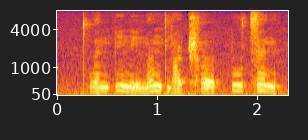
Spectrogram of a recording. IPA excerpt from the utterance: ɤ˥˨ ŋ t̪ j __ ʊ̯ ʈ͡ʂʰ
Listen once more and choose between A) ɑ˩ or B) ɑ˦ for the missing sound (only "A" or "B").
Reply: A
